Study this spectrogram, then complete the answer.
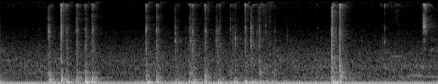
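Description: Computer keyboard typing into an Excel spreadsheet, rapid clusters of key clicks in uneven bursts, close and fairly loud over a steady low hum.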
